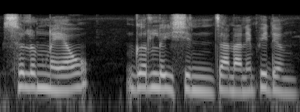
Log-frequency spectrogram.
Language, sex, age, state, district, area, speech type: Bodo, female, 30-45, Assam, Udalguri, rural, spontaneous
